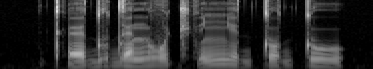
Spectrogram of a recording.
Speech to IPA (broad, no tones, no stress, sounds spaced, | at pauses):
kʼ ɛ d u d ɛ n v o t͡ʃʼ ɪ ɲ e d t o d t u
